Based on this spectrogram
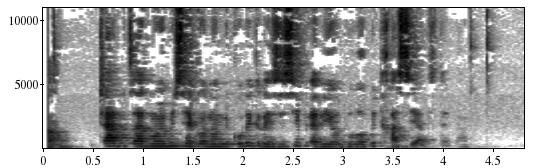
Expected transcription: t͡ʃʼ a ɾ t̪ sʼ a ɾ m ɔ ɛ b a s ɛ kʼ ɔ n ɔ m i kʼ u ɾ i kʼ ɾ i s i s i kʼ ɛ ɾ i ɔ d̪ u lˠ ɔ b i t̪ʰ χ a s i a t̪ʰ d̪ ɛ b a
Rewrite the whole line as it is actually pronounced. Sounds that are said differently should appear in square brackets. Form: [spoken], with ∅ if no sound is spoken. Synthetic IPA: t͡ʃʼ a ɾ t̪ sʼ a ɾ m ɔ ɛ b [i] s ɛ kʼ ɔ n ɔ m i kʼ u ɾ i kʼ ɾ i [z] i s i [pʼ] ɛ ɾ i ɔ d̪ u lˠ ɔ b i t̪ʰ χ a s i a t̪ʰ d̪ ɛ b a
